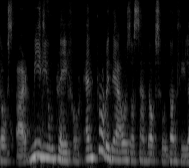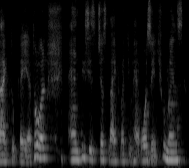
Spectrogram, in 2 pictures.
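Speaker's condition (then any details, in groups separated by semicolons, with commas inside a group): No condition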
